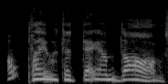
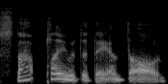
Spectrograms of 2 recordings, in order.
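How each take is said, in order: First: Mild mock yell from the boss, higher; half-hearted imitation of a scolding boss; retold yell. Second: Mild mock yell, higher and slow; slower retold yell. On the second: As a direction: drag the scolding out in a lightly imitated boss voice. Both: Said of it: "Brian would always yell at me".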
